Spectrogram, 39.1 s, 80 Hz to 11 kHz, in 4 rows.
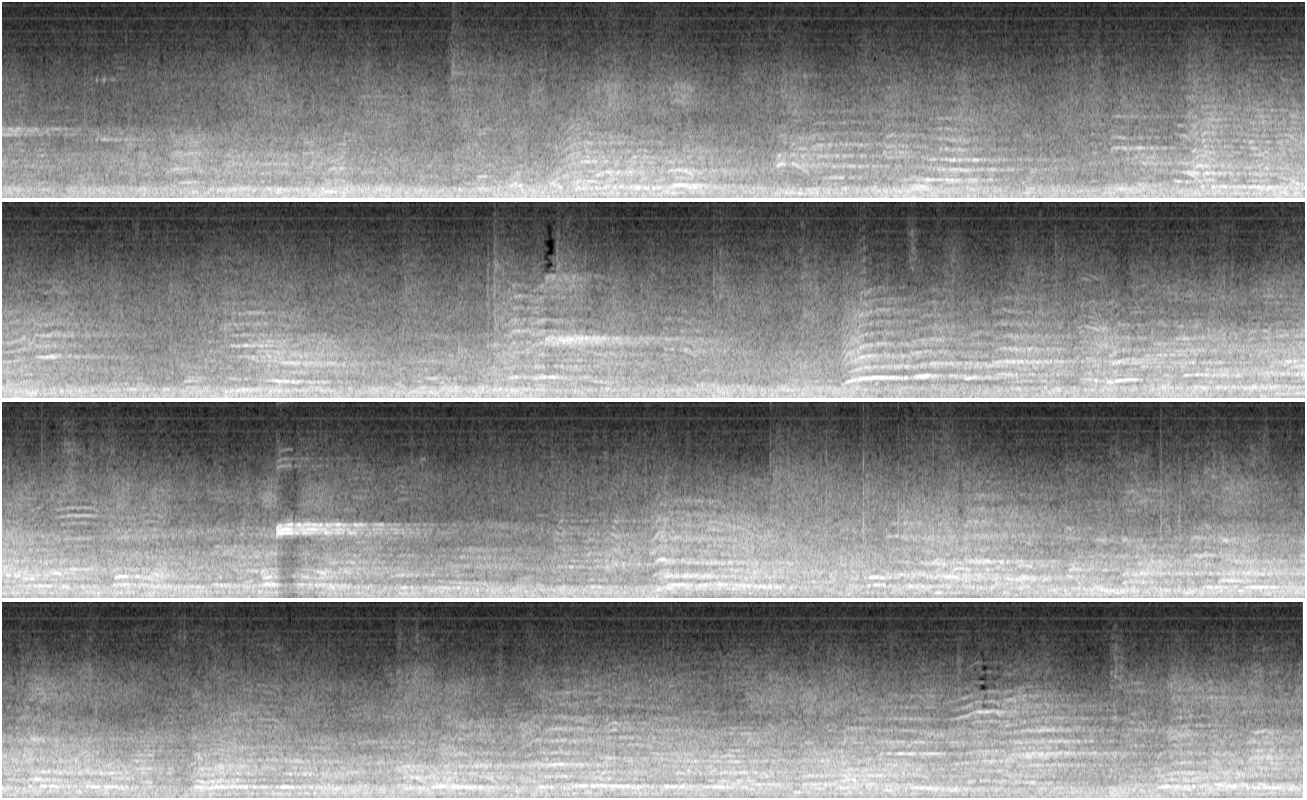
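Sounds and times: crowd chatter: 0.0 - 39.0
voices shouting in echoing hall: 0.0 - 39.0
whistle blast: 21.6 - 22.5.

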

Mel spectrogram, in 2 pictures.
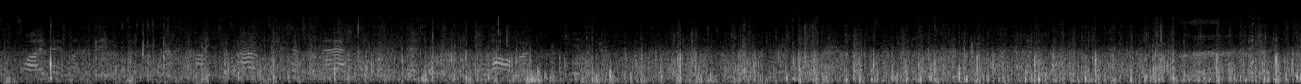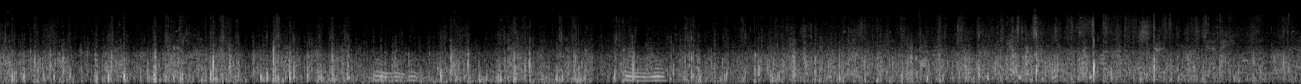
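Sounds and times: horse hoofbeats on grass: 0.0 - 26.0.

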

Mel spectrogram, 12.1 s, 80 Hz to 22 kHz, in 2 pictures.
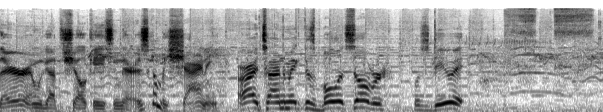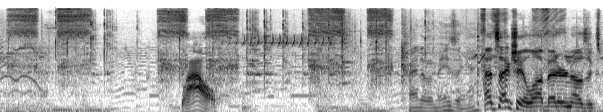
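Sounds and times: guitar music: 2.0 - 12.0
aerosol spray can hissing: 5.2 - 10.1, 10.8 - 11.8.

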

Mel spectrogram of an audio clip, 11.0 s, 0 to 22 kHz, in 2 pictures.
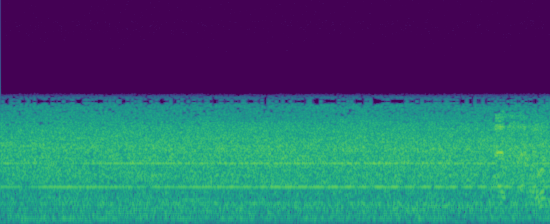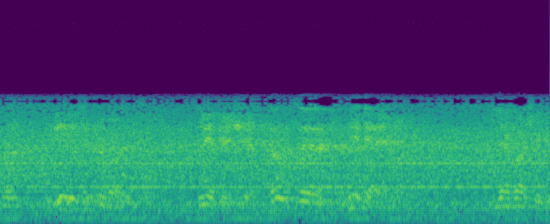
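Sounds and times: thin steady whine: 0.0 - 11.0
train equipment hum and rumble: 0.0 - 11.0.

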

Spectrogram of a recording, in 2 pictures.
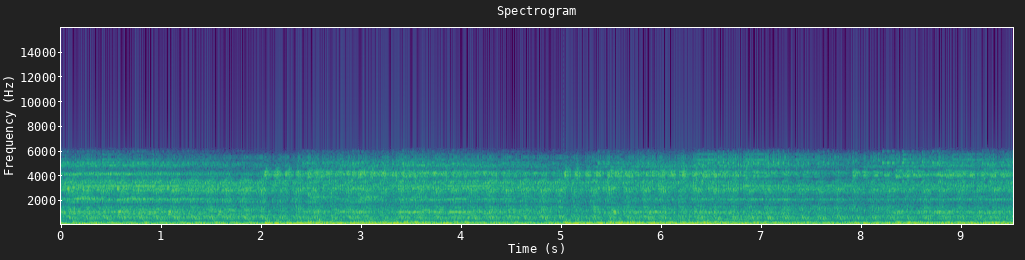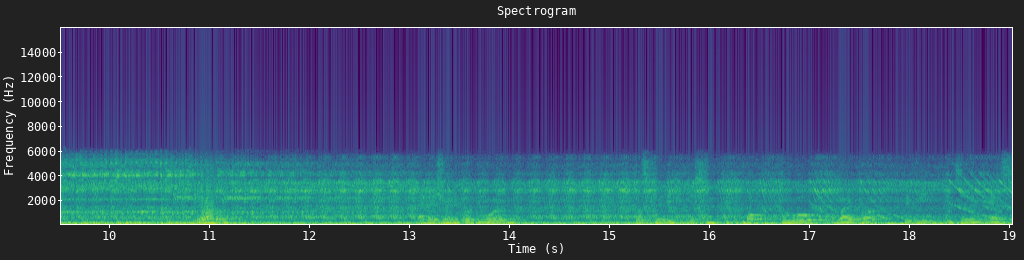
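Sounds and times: loud droning live band: 0.0 - 14.4.

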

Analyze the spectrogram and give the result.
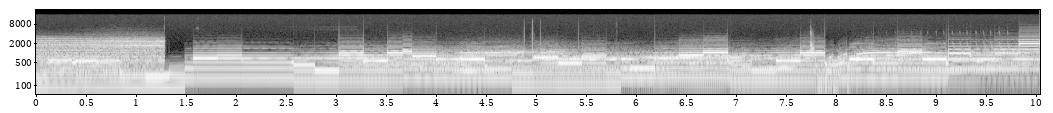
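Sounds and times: synthesizer sustained notes with reverb: 0.0 - 10.0.

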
